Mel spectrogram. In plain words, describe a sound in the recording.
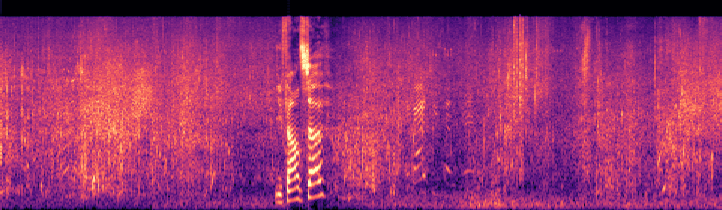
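Small waves lap gently at a sandy shore.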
